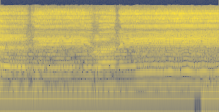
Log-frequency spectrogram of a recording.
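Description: A voice chanting in long held, slowly gliding notes over a steady low drone. The drone shifts to a new note at the very end.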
